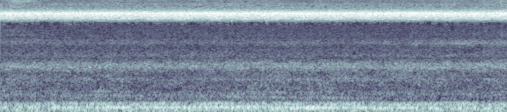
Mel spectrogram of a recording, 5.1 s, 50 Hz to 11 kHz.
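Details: New Fluidmaster 400A toilet fill valve while filling: low rumble of flowing water with thin constant high-pitched whistle; noisy fill valve.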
